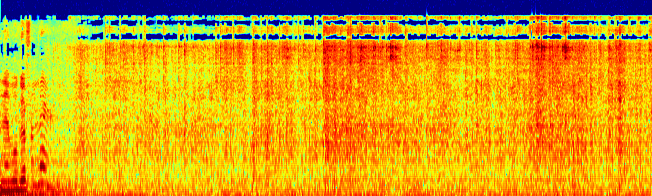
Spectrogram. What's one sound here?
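A shopping cart rolls and rattles over a smooth floor.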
